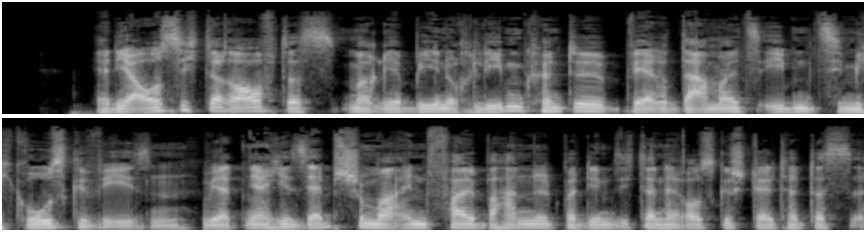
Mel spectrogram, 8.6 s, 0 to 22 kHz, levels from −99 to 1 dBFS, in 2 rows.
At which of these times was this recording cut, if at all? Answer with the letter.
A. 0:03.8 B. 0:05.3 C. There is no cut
B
